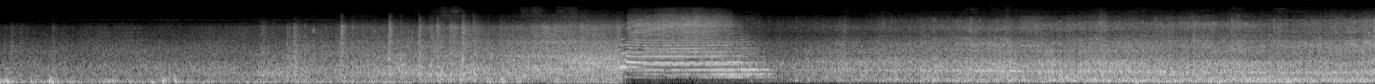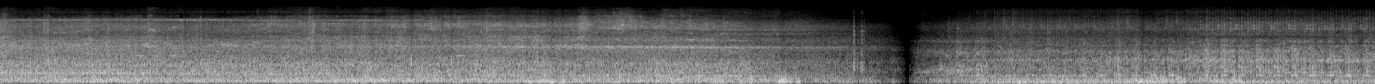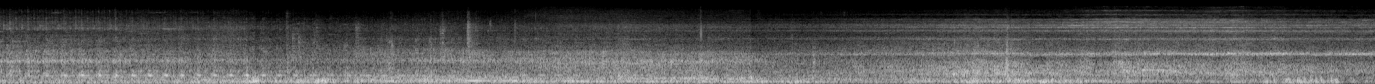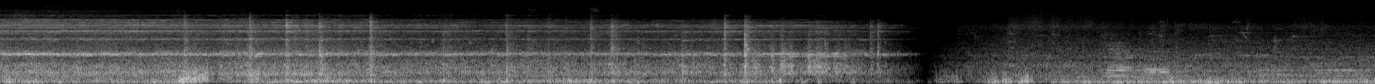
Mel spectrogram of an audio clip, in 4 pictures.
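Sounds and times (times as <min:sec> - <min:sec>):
train rumble and wheel clatter: 0:00.0 - 0:55.0
train horn blast: 0:06.2 - 0:07.9, 0:52.2 - 0:55.0.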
